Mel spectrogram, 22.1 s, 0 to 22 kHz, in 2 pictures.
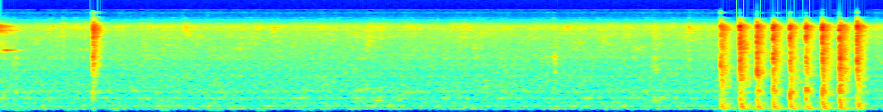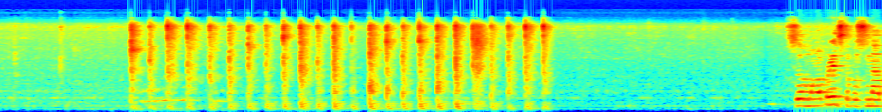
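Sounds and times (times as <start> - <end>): knife pounding meat on cutting board: 9.0 - 10.9, 12.7 - 18.0.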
